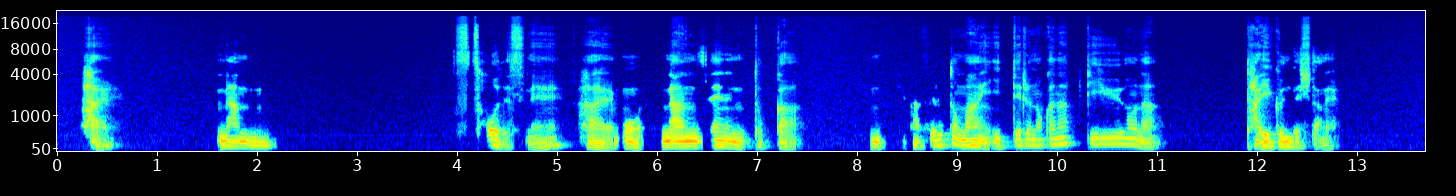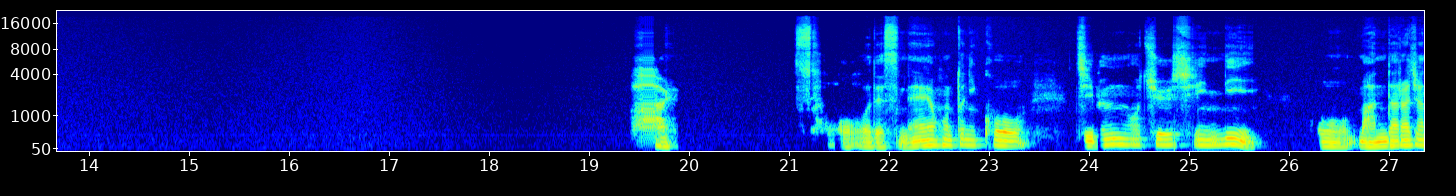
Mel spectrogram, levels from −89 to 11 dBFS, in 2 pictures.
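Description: Speech with a repeated buffer stutter at 6.02–6.04 s, 19.56–19.65 s and 24.85–24.88 s: a 21 ms slice replays (four extra times at 19.6 s), fitting a 1024-sample buffer. The waveform shows identical copied blocks with hard joins, and the spectrogram shows repeating vertical seams.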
